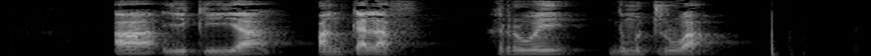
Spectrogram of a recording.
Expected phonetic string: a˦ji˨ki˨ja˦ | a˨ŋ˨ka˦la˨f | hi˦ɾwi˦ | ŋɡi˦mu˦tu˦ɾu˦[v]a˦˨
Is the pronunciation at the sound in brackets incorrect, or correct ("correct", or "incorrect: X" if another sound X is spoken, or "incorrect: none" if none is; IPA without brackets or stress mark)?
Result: incorrect: w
